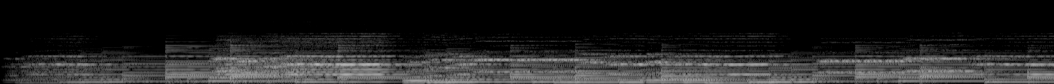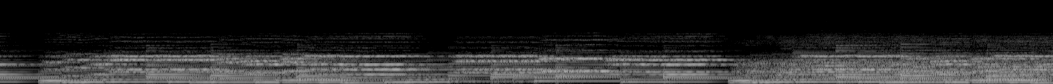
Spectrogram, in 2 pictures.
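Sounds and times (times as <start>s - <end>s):
mixed voice choir singing in unison and three-part round: 0.0s - 1.2s, 2.1s - 21.0s.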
